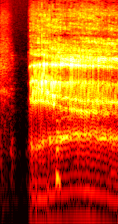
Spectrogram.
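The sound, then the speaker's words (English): A single long, loud burp erupts after a brief silence, a sustained raspy croak that holds steady for over a second. “Oh, the screaming and belching thing.”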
